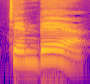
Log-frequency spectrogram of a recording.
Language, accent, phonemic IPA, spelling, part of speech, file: Swahili, Kenya, /tɛˈᵐbɛ.ɑ/, tembea, verb, Sw-ke-tembea.flac
- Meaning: 1. to walk, ambulate 2. to philander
